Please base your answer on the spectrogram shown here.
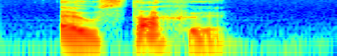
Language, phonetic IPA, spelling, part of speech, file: Polish, [ɛwˈstaxɨ], Eustachy, proper noun, Pl-Eustachy.ogg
